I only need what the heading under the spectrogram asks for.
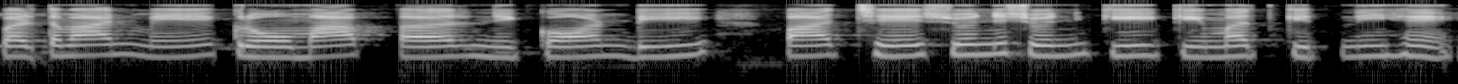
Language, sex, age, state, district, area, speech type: Hindi, female, 18-30, Madhya Pradesh, Harda, urban, read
